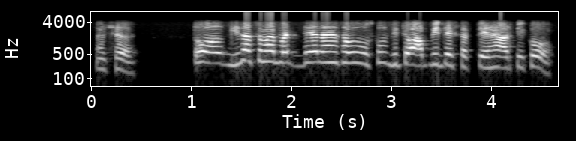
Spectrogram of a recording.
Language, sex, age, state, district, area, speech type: Hindi, male, 30-45, Uttar Pradesh, Azamgarh, rural, conversation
